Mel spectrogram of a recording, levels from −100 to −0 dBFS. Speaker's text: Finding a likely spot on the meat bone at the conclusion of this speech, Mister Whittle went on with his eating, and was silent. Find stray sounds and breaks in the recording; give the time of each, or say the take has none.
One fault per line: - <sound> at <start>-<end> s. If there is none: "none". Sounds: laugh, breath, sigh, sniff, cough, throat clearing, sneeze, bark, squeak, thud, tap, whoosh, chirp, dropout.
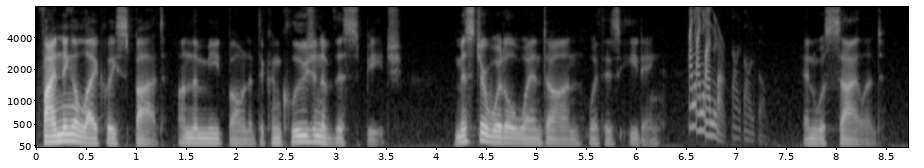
- chirp at 6.5-7.4 s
